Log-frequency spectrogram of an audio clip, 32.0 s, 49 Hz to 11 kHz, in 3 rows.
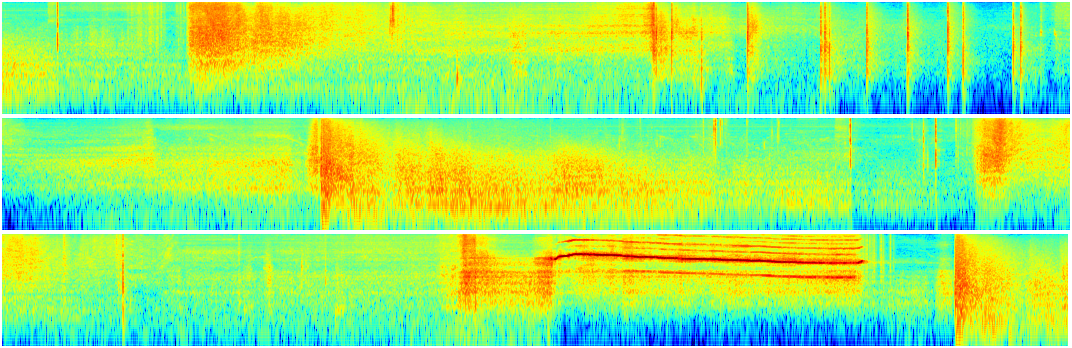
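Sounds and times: firecracker loud bangs: 0.0 - 5.3, 13.7 - 16.8, 25.8 - 32.0
firecracker sharp cracks: 0.0 - 10.8, 13.7 - 18.3, 19.0 - 23.0, 25.7 - 32.0.

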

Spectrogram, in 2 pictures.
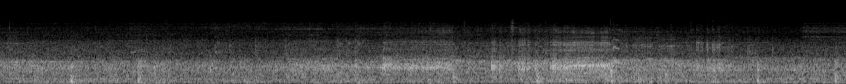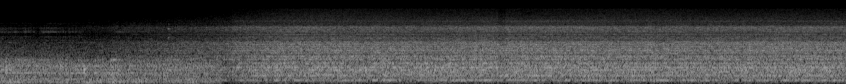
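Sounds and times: train carriages rumbling past: 0.0 - 16.9.

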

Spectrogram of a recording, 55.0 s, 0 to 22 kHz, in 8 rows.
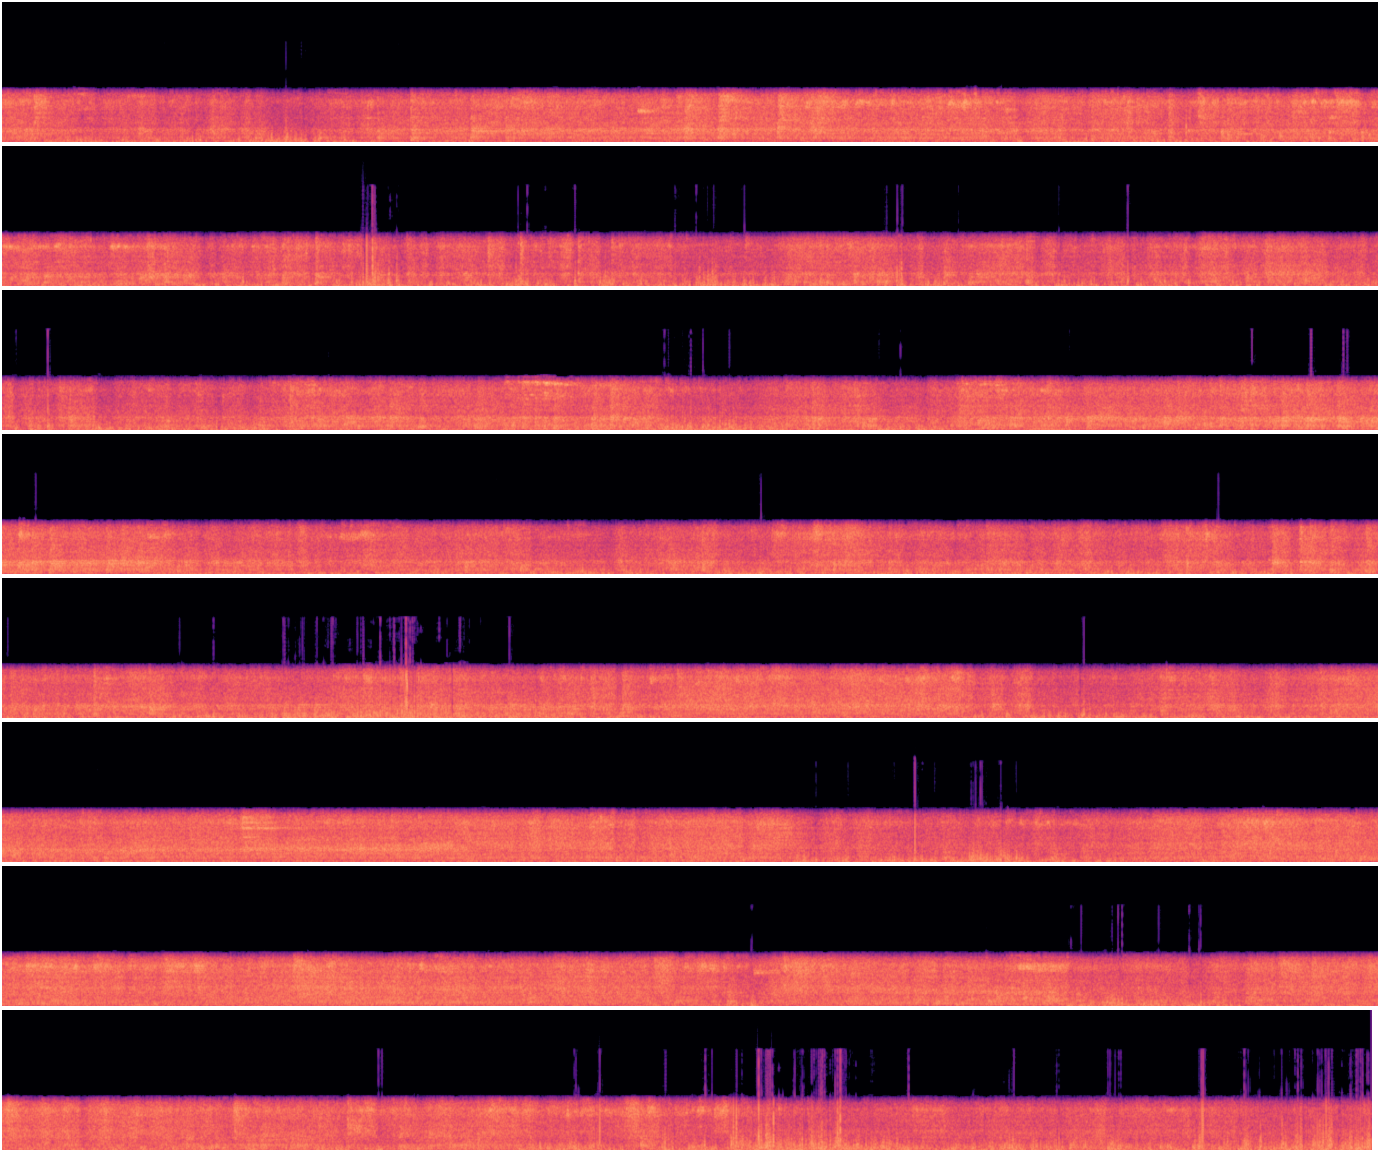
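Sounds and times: train wheels rattling on rails: 0.0 - 55.0.

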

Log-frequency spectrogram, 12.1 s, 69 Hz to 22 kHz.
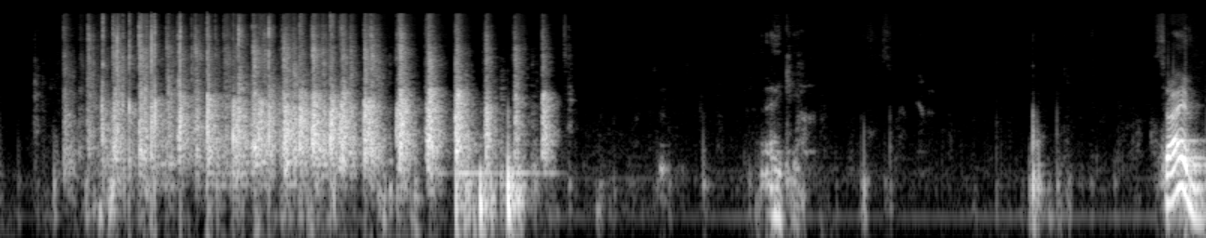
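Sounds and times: people applauding: 0.6 - 5.7.

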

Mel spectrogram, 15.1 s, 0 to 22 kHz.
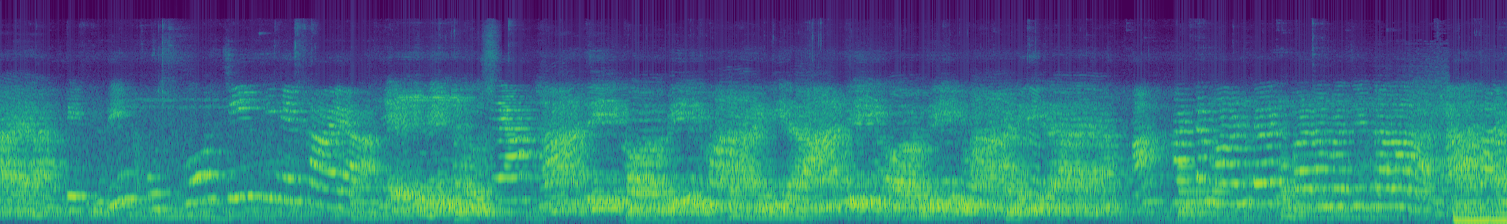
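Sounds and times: women singing a rhyme together: 3.8 - 11.3
low held notes: 14.5 - 15.0.

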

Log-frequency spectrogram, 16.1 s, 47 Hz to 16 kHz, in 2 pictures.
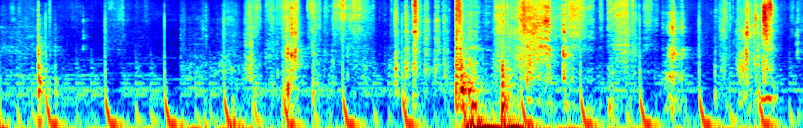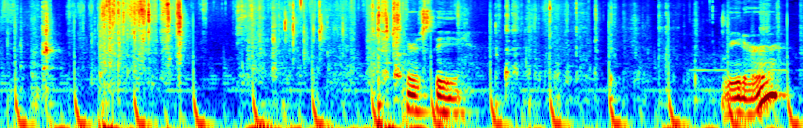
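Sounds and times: quiet background music: 0.0 - 16.0
cardboard box scuffing and rustling: 2.0 - 9.8
paper insert rustling: 2.0 - 15.9.

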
